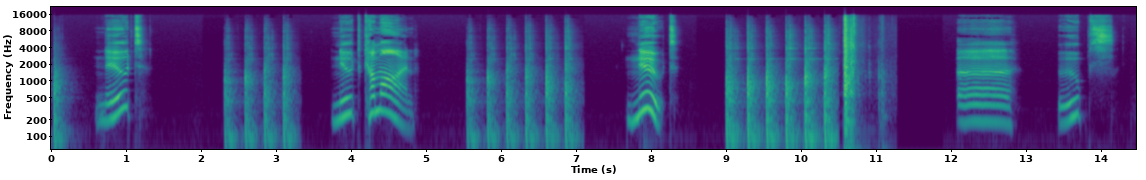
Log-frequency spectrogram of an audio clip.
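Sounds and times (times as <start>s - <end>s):
rapid heavy pounding on a door: 0.0s - 0.3s, 2.3s - 3.4s, 5.5s - 7.1s, 9.0s - 10.8s
speech: 0.7s - 1.3s, 3.8s - 4.9s, 7.7s - 8.4s, 12.1s - 14.2s
loud splintering crash of a door breaking through: 10.5s - 11.2s.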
